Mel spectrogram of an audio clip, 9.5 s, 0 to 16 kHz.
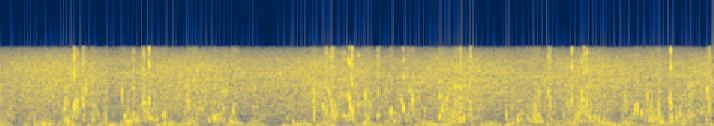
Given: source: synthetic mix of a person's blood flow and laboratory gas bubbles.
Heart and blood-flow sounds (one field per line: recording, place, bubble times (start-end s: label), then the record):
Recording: Doppler ultrasound of blood flow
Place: precordium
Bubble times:
0.86-1.31 s: bubbles
1.38-1.48 s: bubbles
1.62-2.26 s: bubbles
2.50-2.65 s: bubbles
2.70-3.21 s: bubbles
4.16-5.15 s: bubbles
5.19-5.72 s: bubbles
5.85-6.37 s: bubbles
6.75-6.85 s: bubbles
6.88-7.57 s: bubbles
7.64-8.12 s: bubbles
8.47-9.12 s: bubbles
9.17-9.29 s: bubbles
9.43-9.53 s: bubbles
From the record:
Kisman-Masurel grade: 333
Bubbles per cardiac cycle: rolling drumbeat, 9 or more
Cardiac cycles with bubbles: 50 to 99%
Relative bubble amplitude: loud (0.450 to 0.775)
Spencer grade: 3 (all of the cardiac periods contain showers or single bubble signals, but not dominating or overriding the cardiac motion signals)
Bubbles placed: anywhere in the cardiac cycle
